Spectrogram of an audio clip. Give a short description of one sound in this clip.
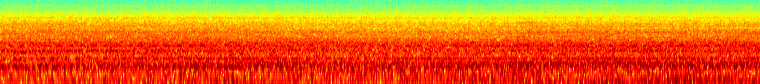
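A large crane truck's diesel engine rumbles steadily as it drives slowly past.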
